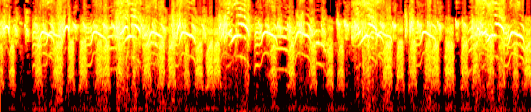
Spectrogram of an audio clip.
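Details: Combined small-bird lure calls for catching birds: clear, looping whistles stand out above a dense, shrill background of chirps, rising and falling in quick succession.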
